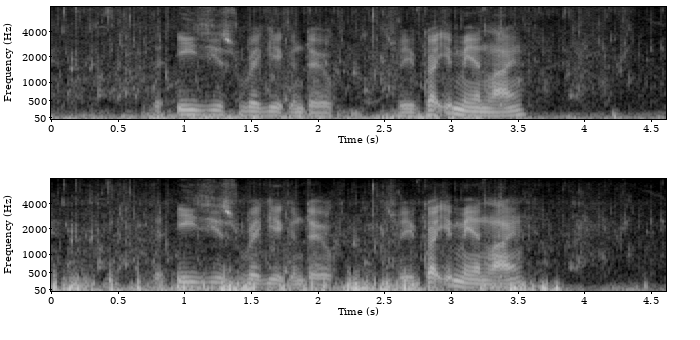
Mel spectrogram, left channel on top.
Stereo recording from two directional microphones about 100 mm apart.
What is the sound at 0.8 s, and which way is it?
Speech, centre (ahead or behind).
